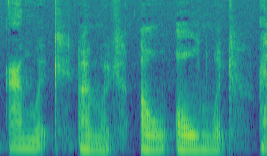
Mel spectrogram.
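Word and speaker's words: Alnwick: Battle of Anne Wick it's spelled a-l-n-w-i-c-k but I think it's Ann Wick and Wick Al olwick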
